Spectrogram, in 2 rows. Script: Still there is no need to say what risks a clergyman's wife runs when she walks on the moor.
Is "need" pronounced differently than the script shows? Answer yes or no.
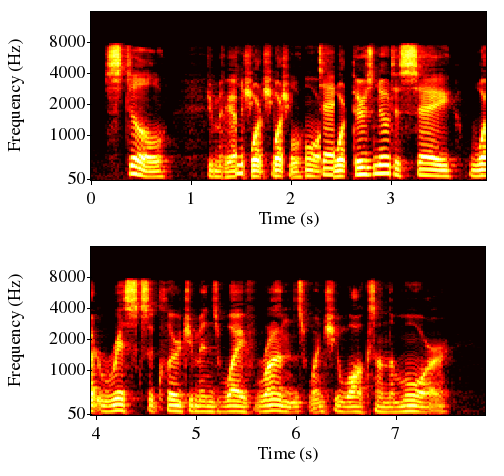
yes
